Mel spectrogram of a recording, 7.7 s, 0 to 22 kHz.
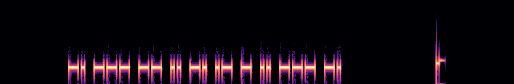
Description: Morse code, heard as a keyed tone, about 25 wpm, 700 Hz. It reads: NOMINATION
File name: Ten Letter Words - 25wpm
